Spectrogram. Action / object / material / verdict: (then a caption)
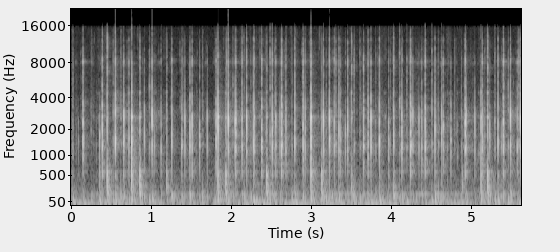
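tap / mechanical keyboard with plastic keycaps / plastic / none. Fingertips type steadily on a mechanical keyboard with white and cream plastic keycaps. The clip is a fast, uneven stream of short, crisp clacks with a bright, high edge and very little low end. Each keystroke dies away almost instantly.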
